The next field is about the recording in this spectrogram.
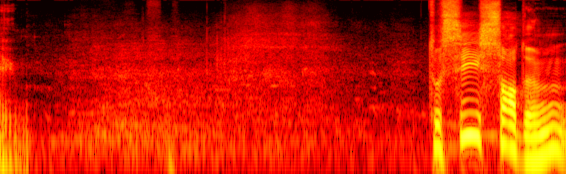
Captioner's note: laughter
